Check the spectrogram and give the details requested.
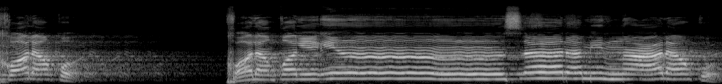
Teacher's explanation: خا موٹے حروف میں سے ہے اس لیے اس کو موٹا پڑھیں گے۔ قاف کو بھی موٹا پڑھیں گے کیونکہ یہ بھی موٹا حرف ہے، اور قاف پر جب وقف کریں گے تو یہ حروف قلقلہ میں سے ہے، تو اس کو ہم جھٹکے سے پڑھیں گے۔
